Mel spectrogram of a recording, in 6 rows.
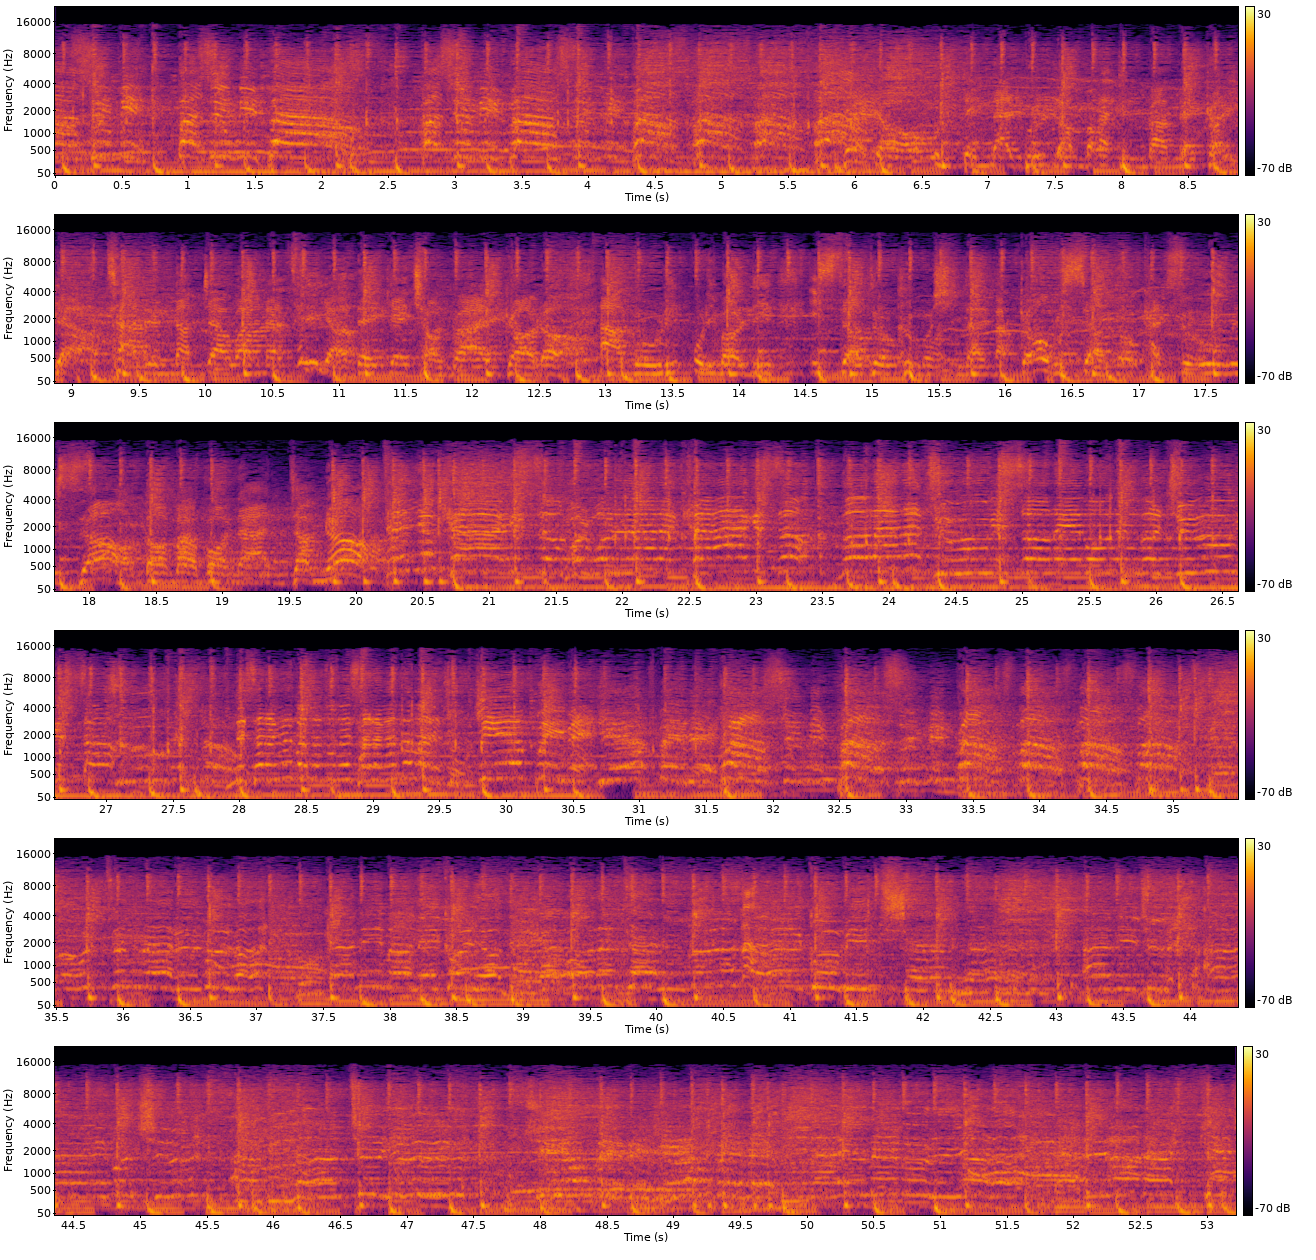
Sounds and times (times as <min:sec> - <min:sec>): Music: 0:00.0 - 0:53.2.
